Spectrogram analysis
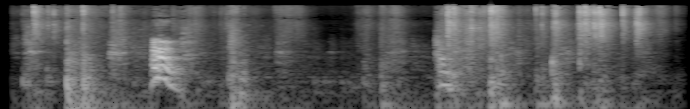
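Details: Alaskan Malamute tearing around with the zoomies. Loud, irregular deep barks and woofs come roughly once a second, one rising into a yelp, with scuffling and thumping from running in between.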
